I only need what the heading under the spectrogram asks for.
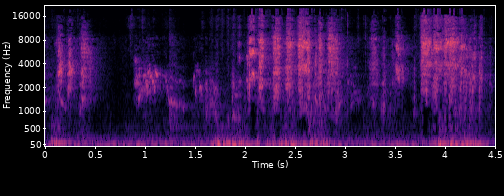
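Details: Budgerigars chirping happily, a fast, irregular stream of raspy squawks and bright chirps, about four notes a second, with loud grating bursts near the middle and end.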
